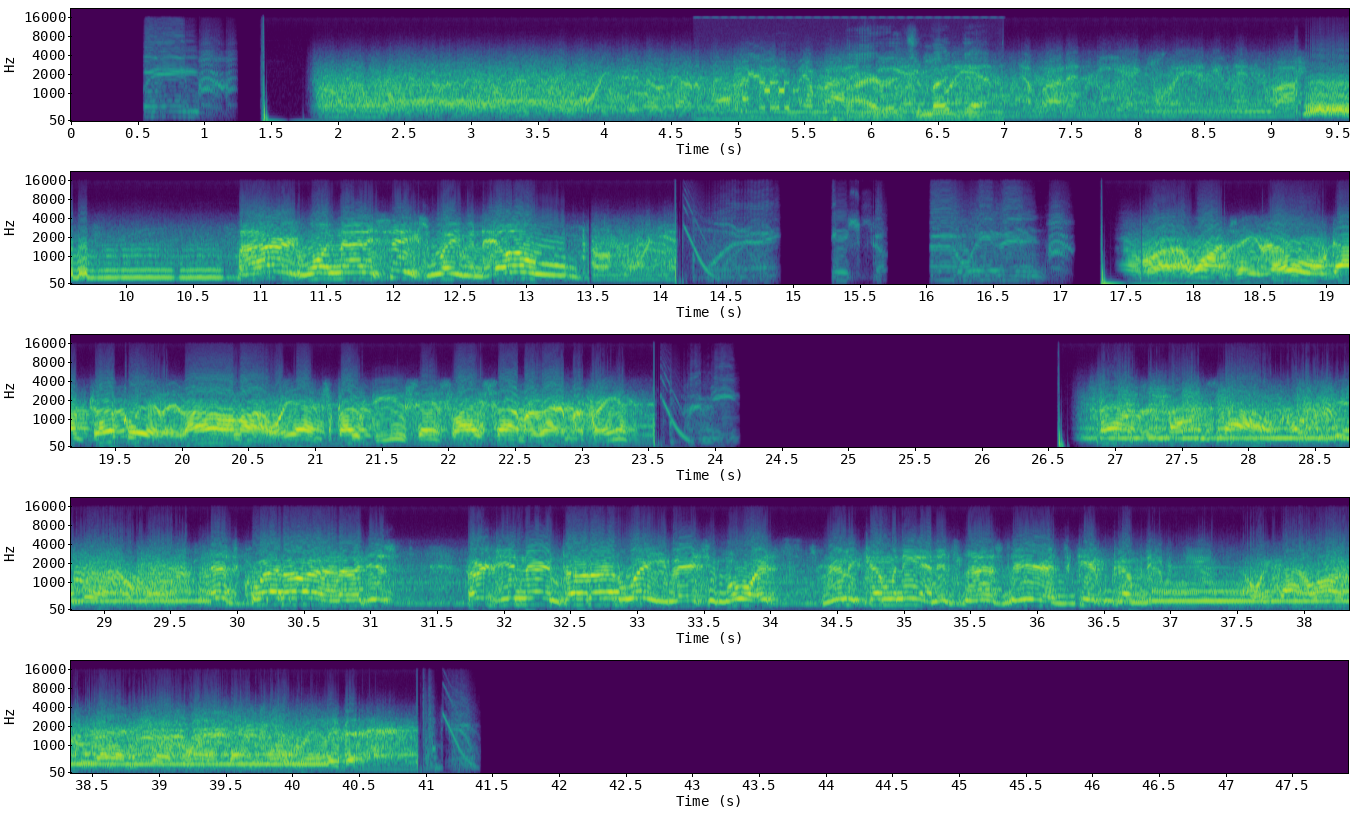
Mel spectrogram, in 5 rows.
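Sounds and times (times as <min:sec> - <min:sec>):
voices over cb radio: 0:04.3 - 0:07.0
man's voice over radio: 0:04.3 - 0:09.2, 0:26.8 - 0:40.8
warbling radio voice: 0:04.7 - 0:07.0.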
